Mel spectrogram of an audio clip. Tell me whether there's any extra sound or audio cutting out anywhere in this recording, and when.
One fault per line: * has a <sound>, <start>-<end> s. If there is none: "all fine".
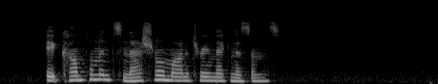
all fine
